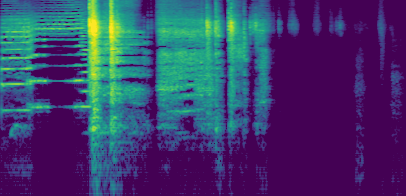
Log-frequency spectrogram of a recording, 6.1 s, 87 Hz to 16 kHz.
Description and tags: Metal Door Opening & Closing Horror Sound (2)
Metal Door Squeaking opening and closing pt.2
Horror, Close, Door, Gate, Opening, Creak, Open, Garage, Creaking, Creepy, Metal, Squeak, Closing, Squeaking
